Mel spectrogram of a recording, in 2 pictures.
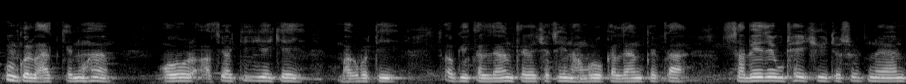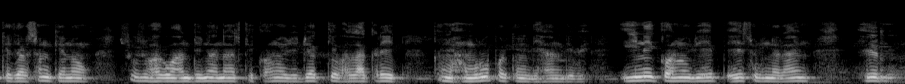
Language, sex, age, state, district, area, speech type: Maithili, male, 60+, Bihar, Muzaffarpur, urban, spontaneous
